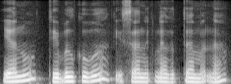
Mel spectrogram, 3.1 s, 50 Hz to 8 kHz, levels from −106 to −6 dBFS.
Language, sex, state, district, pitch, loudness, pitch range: Garo, male, Meghalaya, South Garo Hills, 150 Hz, -15 LUFS, 140-170 Hz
